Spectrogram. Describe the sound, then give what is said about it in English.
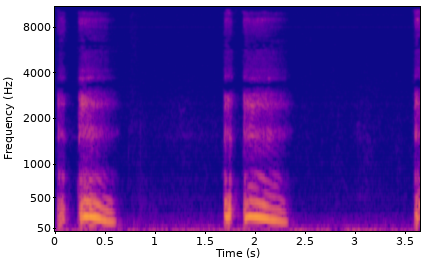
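A voice imitates a woman standing in a queue clearing her throat twice in a row, each a short, gravelly burst, loud, with brief quiet between them and the start of a third at the end. “kept clearing her throat”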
